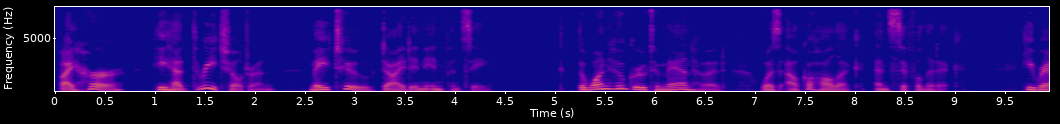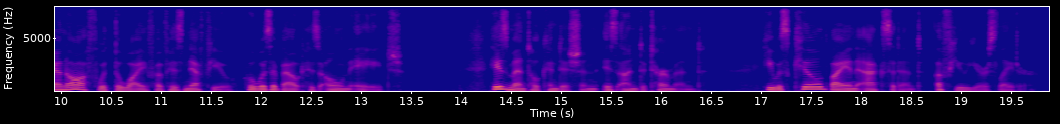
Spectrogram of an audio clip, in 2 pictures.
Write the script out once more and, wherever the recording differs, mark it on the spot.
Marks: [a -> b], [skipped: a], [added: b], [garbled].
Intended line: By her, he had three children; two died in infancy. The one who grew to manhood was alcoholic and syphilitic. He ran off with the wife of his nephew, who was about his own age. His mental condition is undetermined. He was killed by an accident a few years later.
By her, he had three children; [two -> may too] died in infancy. The one who grew to manhood was alcoholic and syphilitic. He ran off with the wife of his nephew, who was about his own age. His mental condition is undetermined. He was killed by an accident a few years later.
